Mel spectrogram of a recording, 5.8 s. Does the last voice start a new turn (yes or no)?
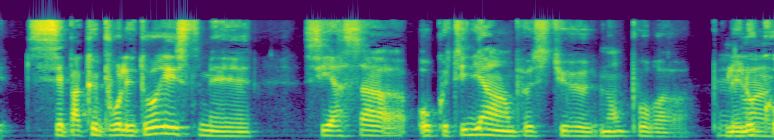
yes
